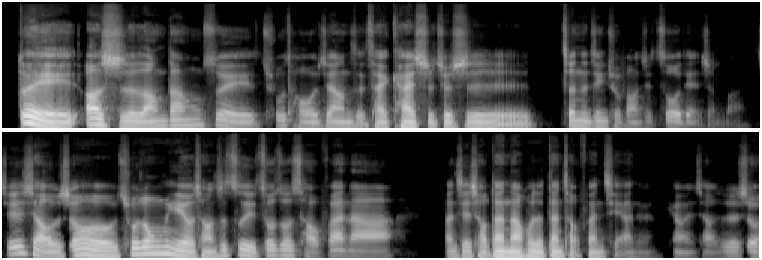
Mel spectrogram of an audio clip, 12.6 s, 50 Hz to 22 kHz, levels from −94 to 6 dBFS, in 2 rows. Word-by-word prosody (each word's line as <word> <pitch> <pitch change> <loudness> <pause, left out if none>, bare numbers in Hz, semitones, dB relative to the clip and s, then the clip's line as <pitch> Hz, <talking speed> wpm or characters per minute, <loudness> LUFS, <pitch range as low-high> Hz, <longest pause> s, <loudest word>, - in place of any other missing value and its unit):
对， 110 - +9
20 120 -7 +5
郎 105 +3 0
当 130 +1 -5
岁 110 -8 -6
出 125 - -14
头 100 -4 -9
这 105 - -9
样 100 -2 -4
子， 90 -1 -11
才 95 -2 -3
开 100 0 +2
始 95 0 -2
就 95 - -3
是 105 - -3 0.2
真 115 +1 -5
的 110 - -5
进 110 +1 -10
厨 105 -1 -17
房 95 -1 -16
去 105 +1 -25
做 110 +1 -9
点 - - -17
什 - - -19
么。 - - -33 0.2
其 160 - -9
实 175 - -2
小 100 - 0
的 105 - -3
时 125 +4 -2
候， 120 -6 +3
初 155 +8 -1
中 170 +1 +2
也 135 - +1
有 110 -3 +3
尝 100 0 -4
试 125 - -7
自 130 +2 -5
己 110 - -2
做 125 +5 -6
做 130 0 -6
炒 105 -6 -9
饭 125 +4 -6
哪， 110 -1 -6 0.4
番 115 - -10
茄 110 -1 -6
炒 - - -3
蛋 110 -1 +3
哪， 100 -1 +4
或 110 -1 0
者 100 - +2
蛋 105 +2 -1
炒 105 +1 -8
番 100 -1 -8
茄 100 - -11
啊 95 - -15
这 95 - -30
样， 95 0 -34
开 - - -18
玩 95 0 -21
笑， 100 -1 -19
就 110 - -25
是 115 -1 -13
说 110 0 -9
110 Hz, 300 characters per minute, -20 LUFS, 100-125 Hz, 0.4 s, 对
